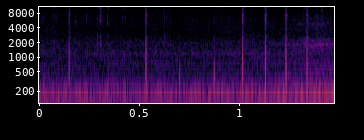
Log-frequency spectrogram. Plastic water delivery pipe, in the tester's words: if I tap the line I can tell that it's empty here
